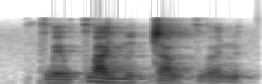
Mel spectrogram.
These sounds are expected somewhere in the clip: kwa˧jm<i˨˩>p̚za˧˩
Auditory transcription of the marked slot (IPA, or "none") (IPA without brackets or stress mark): i˨˩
